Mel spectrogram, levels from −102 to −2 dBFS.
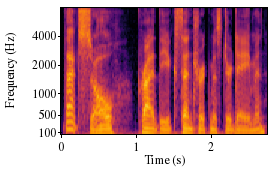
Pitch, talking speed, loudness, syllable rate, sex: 95 Hz, 150 wpm, -20 LUFS, 4.2 syllables/s, male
